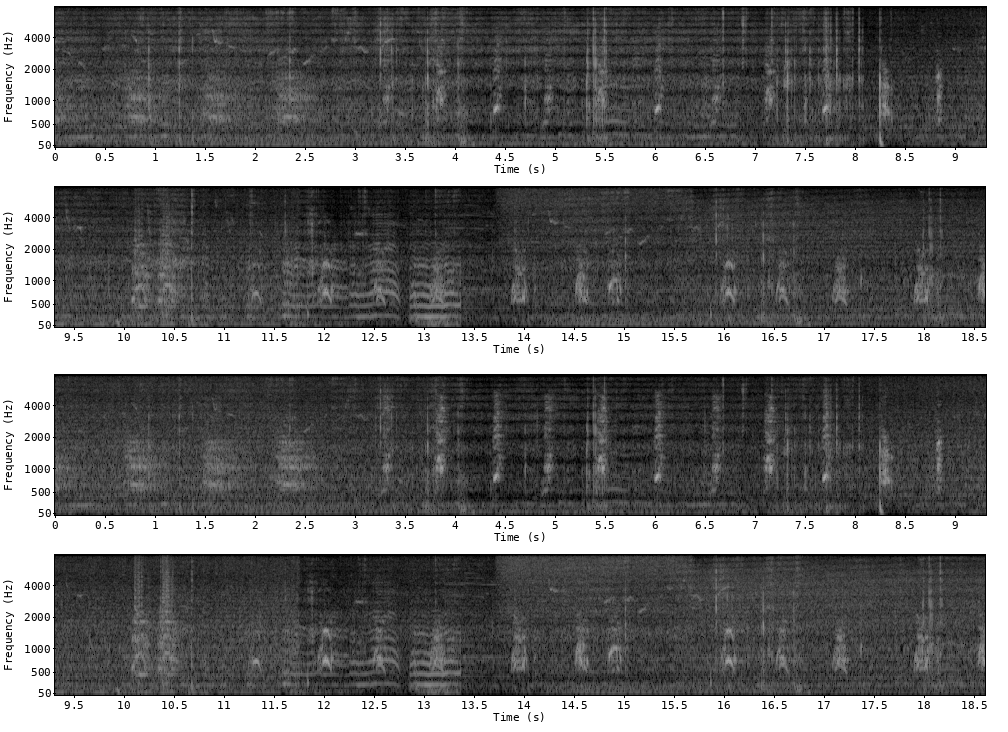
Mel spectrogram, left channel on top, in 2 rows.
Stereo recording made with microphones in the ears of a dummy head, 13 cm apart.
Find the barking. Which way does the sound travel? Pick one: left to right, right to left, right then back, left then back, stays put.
stays put.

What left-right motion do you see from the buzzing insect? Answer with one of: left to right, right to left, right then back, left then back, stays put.
left to right.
